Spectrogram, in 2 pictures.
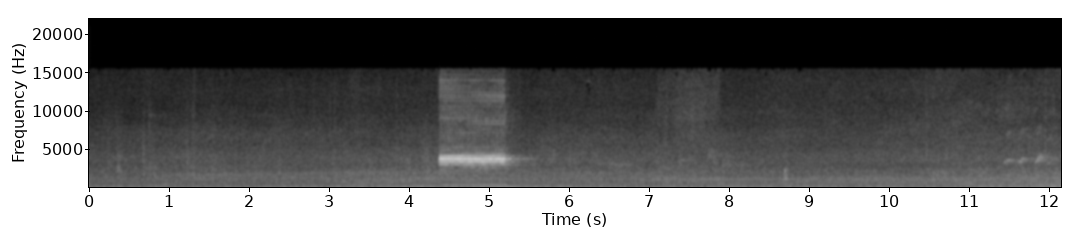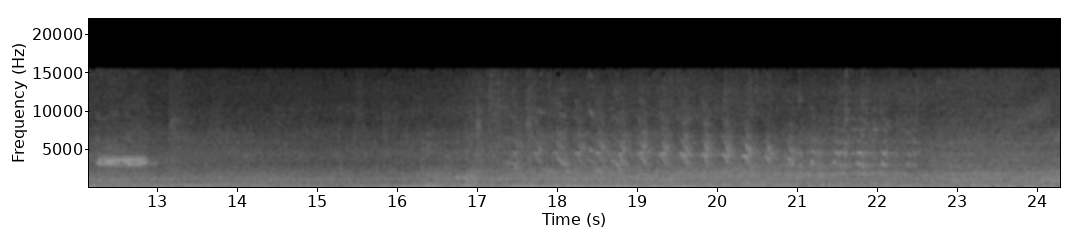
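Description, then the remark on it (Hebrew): Dense street traffic rumbles steadily throughout, a loud wash of engine and tire noise with cars passing by and a couple of brief high-pitched squeaks cutting through. “אה, אני כבר מדבר בעברית הזו, יחד עם כלי הרכב ותנועה כזאת.”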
